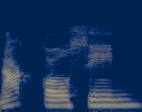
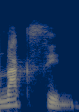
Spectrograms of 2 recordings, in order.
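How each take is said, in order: First: The k sound is released with a small bounce. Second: The k sound is held plainly without a bounce. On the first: "কটার উপরে শকুনটা একটু, একটু বাউন্স হয়ে থেমে মতো যাবে" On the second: "কাফের উপরে শকুন হলে আমরা বলতাম নাকসিন"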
